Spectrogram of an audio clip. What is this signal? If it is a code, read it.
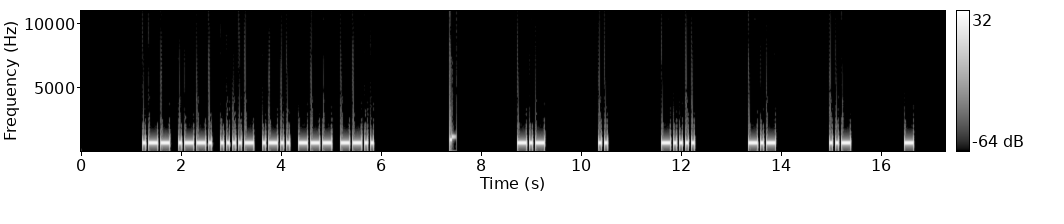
Morse code, heard as a keyed tone, about 20 wpm, spaced as for 10 wpm, 700 Hz. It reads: WP4LOZ KI6KUT
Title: USA Call Signs - 6x Character Spacing - 20wpm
